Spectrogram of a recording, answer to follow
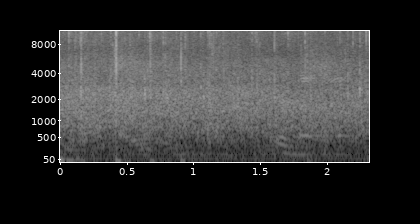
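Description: Audience applauding steadily, a dense patter of claps with faint voices underneath.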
